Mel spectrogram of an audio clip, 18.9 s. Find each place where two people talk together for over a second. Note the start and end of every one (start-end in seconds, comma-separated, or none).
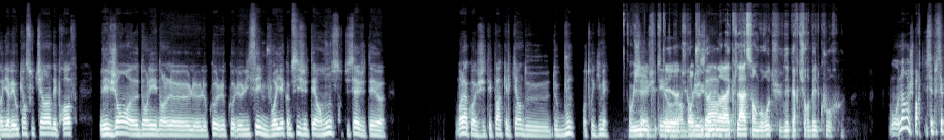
12.7-14.7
